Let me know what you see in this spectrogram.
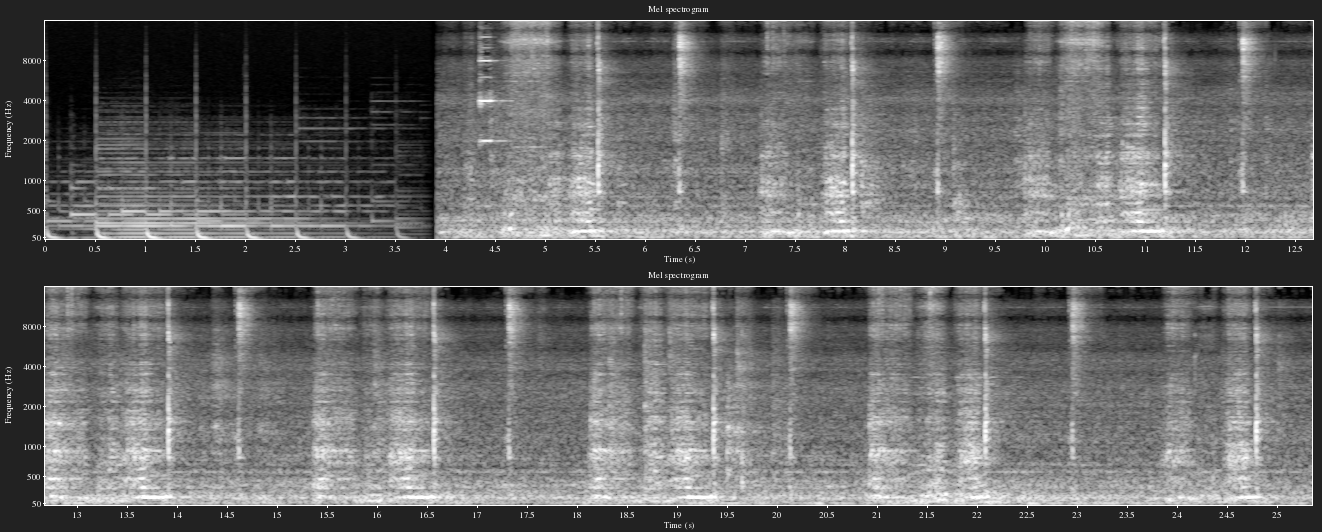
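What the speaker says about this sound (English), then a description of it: "we use machines to apply thread lock" A thread-locking machine at a screw factory in Taiwan runs steadily, with a repeating mechanical clatter of clicks and thumps at regular intervals after a brief musical intro. No speech.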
